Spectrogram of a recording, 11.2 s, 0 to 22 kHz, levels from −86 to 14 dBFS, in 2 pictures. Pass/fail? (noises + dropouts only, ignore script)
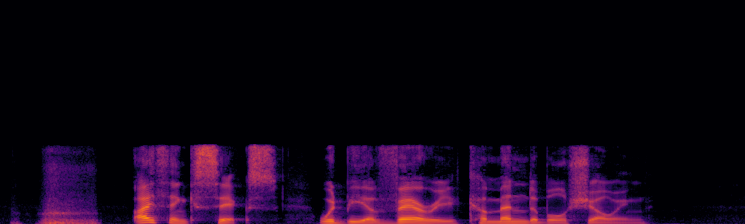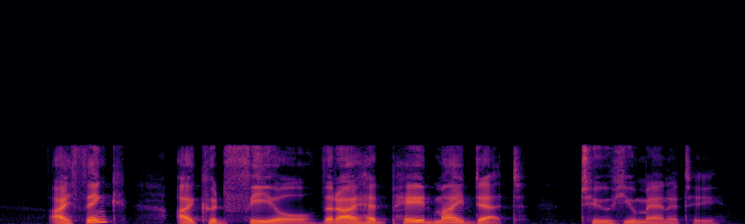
fail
